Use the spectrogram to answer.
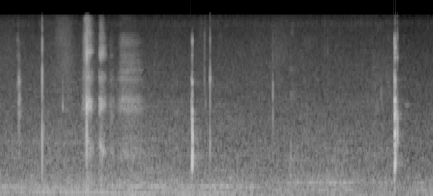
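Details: Hiccups: soft, brief hiccup clicks a couple of seconds apart against quiet room hiss.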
